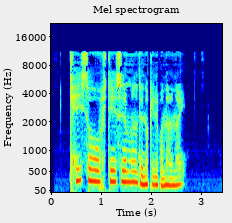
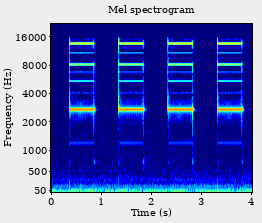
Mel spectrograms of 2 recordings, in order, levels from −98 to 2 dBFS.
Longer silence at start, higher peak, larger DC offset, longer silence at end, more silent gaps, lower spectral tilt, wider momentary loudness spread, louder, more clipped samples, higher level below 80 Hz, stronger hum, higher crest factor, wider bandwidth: about the same, 0.4 s vs 0.35 s; first, -4 dBFS vs -14 dBFS; neither; first, 0.8 s vs 0.2 s; neither; first, -5.5 dB/octave vs 4 dB/octave; about the same, 8 LU vs 9 LU; first, -17 LUFS vs -21 LUFS; neither; first, -52 dBFS vs -58 dBFS; first, 60 Hz at -45 dBFS vs none; about the same, 12 dB vs 10 dB; second, 11.5 kHz vs 15.5 kHz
